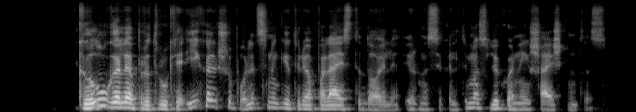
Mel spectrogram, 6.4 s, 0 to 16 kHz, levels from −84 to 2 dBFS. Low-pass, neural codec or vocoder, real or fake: 14.4 kHz; autoencoder, 48 kHz, 128 numbers a frame, DAC-VAE, trained on Japanese speech; fake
